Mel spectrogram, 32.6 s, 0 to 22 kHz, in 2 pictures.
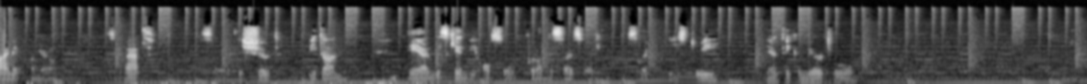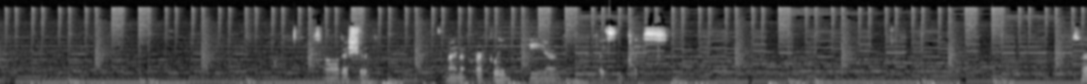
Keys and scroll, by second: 29.5 ctrl+s.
